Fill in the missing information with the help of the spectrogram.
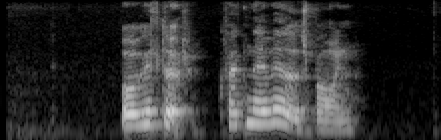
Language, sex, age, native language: Icelandic, female, 30-39, Icelandic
